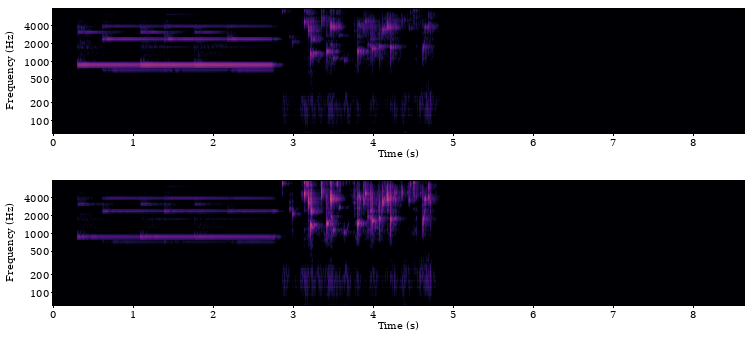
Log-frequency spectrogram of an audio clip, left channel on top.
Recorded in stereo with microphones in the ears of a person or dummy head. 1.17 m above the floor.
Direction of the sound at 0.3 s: 30° left (ahead or behind).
